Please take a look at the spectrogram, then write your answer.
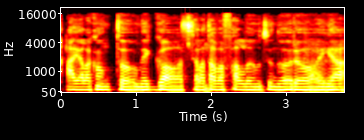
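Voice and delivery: low-pitched celebrity impression; Fernanda Paes Leme impression. Telling a friend's Noronha gossip, low mimicked voice. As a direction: drop the voice low and retell in her manner. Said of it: "a Fernanda Paes Leme".

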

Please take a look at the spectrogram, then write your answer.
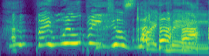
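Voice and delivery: squealed high through laughter; laughing. Real, not acted. Laughing, mock-dramatic reply.

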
